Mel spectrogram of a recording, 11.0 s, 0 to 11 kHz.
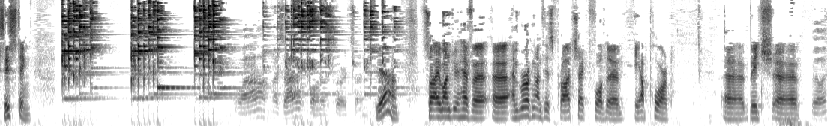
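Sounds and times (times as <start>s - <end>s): bell-like percussion notes: 0.8s - 6.0s.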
